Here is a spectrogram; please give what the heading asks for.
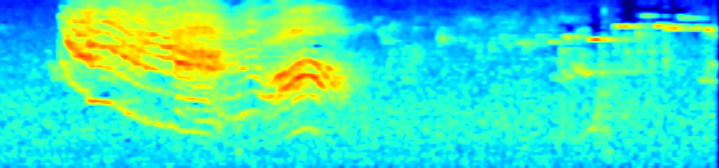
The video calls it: The green catbird produces harsh screams and crying calls that are surprisingly human-like.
